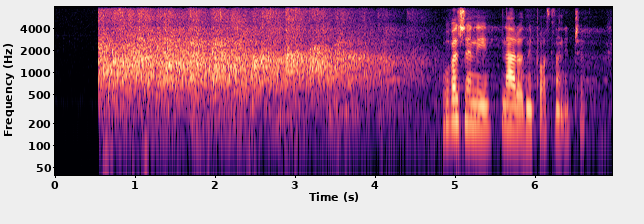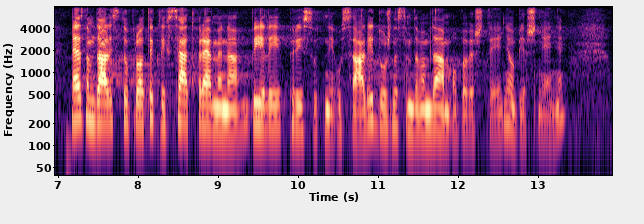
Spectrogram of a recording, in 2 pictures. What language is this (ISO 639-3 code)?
srp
